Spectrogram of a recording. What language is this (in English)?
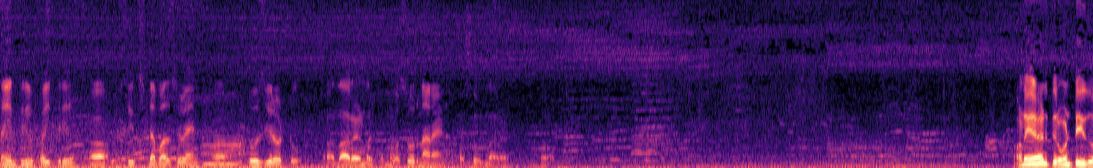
Kannada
